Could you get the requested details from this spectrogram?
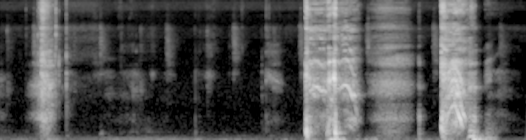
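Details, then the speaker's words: A person uses their own inhaler: a brief puff, then after a pause two harsh coughs with throat clearing, a cough after inhaler use. "Yes, people, inhalers can make you cough."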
